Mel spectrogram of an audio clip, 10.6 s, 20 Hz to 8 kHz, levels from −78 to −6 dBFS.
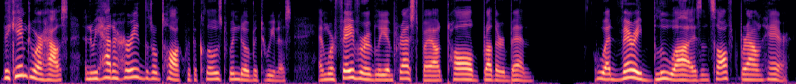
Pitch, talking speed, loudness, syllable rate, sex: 195 Hz, 205 wpm, -18 LUFS, 5.5 syllables/s, female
